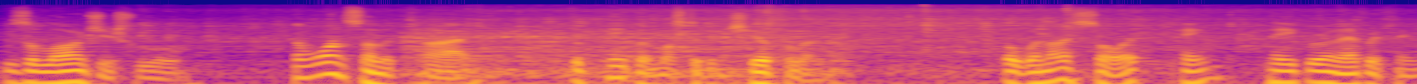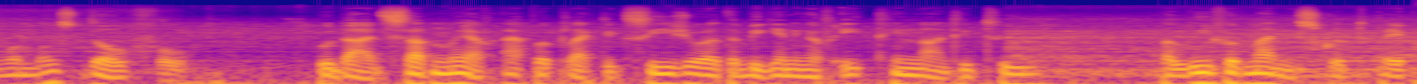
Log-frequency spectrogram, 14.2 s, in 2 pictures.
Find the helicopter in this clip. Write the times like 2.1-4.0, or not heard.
1.9-4.3, 12.1-14.1.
